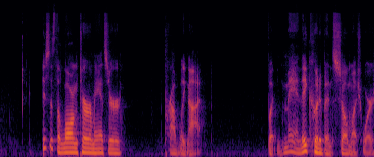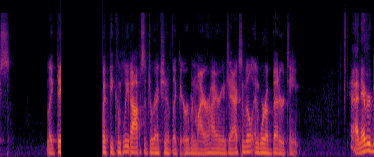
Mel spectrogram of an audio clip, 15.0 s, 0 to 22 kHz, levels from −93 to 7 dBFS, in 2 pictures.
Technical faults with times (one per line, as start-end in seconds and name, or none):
0.00-14.97 Opus voice compression
8.70-9.54 audio dropout to silence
